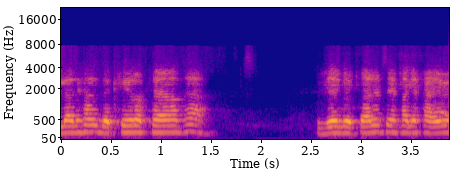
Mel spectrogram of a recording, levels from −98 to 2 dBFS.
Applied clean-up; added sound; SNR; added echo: neural separator model SepFormer DNS4.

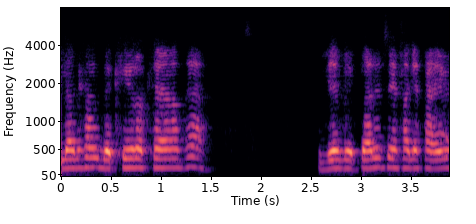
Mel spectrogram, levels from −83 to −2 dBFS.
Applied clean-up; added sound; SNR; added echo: neural mask model DeepFilterNet 3.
